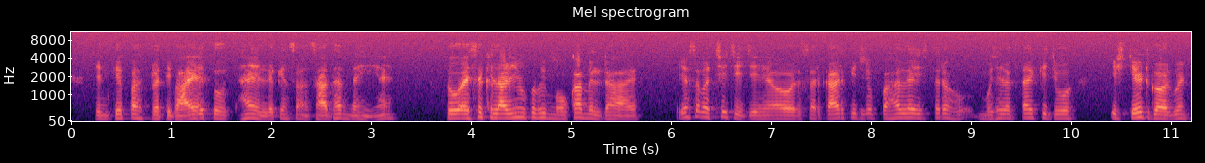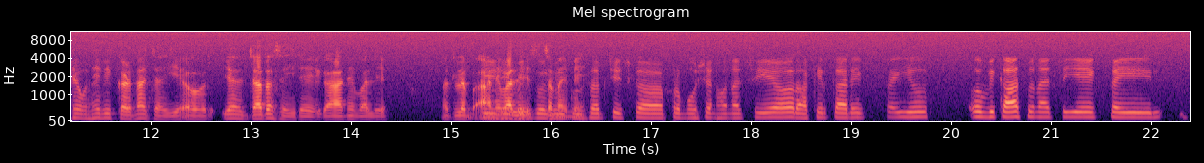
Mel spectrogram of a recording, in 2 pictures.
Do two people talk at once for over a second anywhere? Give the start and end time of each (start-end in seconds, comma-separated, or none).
15.2-16.4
